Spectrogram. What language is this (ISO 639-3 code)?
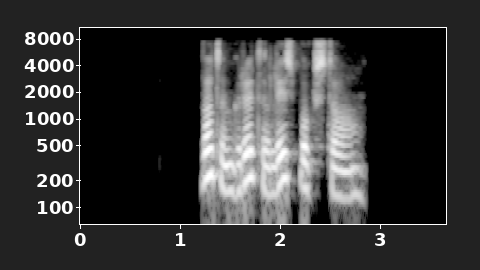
fry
